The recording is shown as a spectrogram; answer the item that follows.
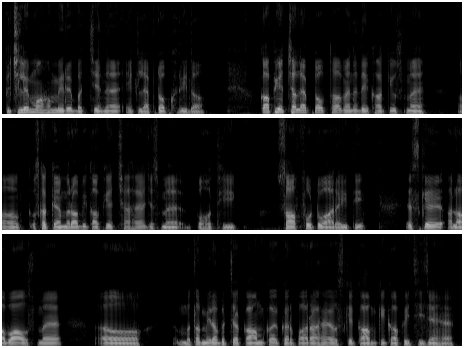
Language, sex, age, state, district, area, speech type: Hindi, male, 45-60, Madhya Pradesh, Bhopal, urban, spontaneous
